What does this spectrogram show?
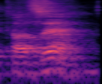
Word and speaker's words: taze: But now we just say taze. So yeah, we drop the hard G.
